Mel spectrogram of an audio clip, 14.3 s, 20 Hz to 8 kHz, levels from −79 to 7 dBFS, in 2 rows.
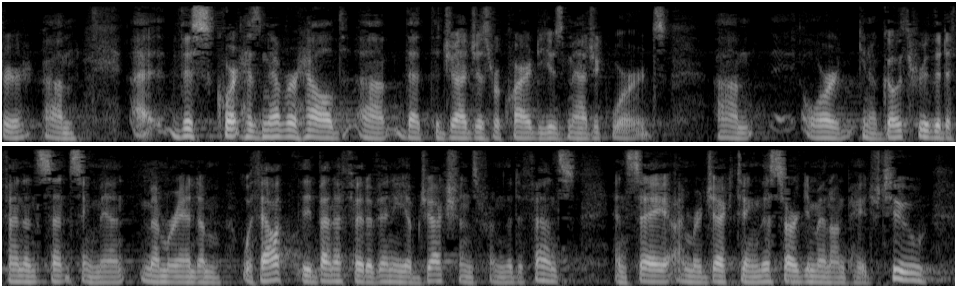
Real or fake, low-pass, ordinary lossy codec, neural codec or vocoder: real; 7.2 kHz; MP3, 32 kbps; none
